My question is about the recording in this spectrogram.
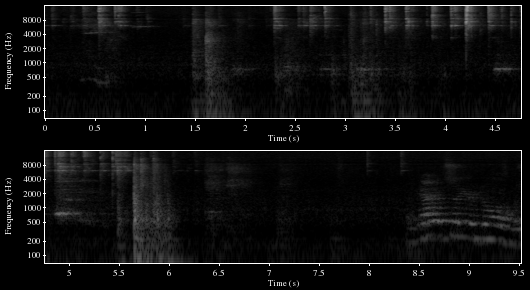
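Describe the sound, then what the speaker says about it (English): A door shuts with a couple of broadband thuds, mid-distance, among scattered household knocks, with a dog whimpering and people talking around it. "I got it so your door was shut, Adrian."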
